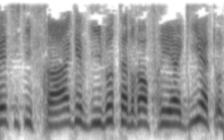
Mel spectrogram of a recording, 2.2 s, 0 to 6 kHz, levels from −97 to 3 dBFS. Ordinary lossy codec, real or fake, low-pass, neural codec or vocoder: none; real; 5.4 kHz; none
